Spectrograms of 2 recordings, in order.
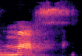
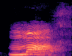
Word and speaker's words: math: the first word as mass m is M time I hits M no the word is MAF now you realize that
